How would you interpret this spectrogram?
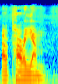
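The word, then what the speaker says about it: אפרים: But Ephraim would be the Puerto Ricans, and in the Hebrew, it is the Ephraim is pronounced Aparayam, Aparayam, which means I am fruitful.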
